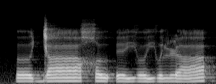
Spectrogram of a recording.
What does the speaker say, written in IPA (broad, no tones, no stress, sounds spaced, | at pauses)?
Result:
əː ɟ aː χ ɯ ʔ e j ɵ j ɯ lʲ ɭ a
